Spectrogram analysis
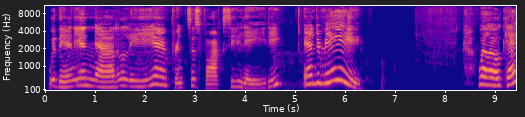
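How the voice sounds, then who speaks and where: A woman storyteller with a high voice reads a children's tale aloud. Her delivery is extremely unhurried and sing-song, swinging animatedly up and down as she addresses young listeners. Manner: sing-song, deliberate, expressive reading for children.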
